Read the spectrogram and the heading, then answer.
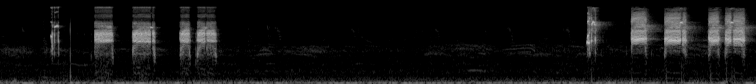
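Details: Teetar, a partridge call played to kept birds to strengthen their voice: loud rasping bursts, a sharp note then three to four grating syllables, a long quiet gap with faint background, then a second rapid series of four harsh bursts.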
